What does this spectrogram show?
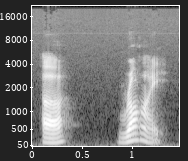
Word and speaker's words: awry: coach dot tv today's word is awry it's pronounced a rai and it's spelt a w r y think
